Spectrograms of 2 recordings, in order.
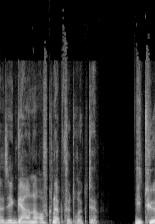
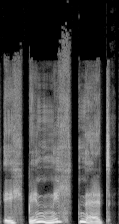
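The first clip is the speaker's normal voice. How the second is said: louder, higher, slow insistent denial; heated protest; 9 semitones higher, 7 dB louder, slower than usual. Acted. Villain insisting he is not nice, heated slow protest. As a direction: dig your heels in, indignant. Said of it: "ereiferte sich Alan".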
